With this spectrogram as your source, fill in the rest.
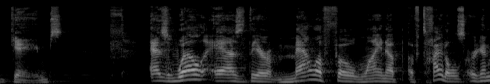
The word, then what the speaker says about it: Malifaux: not just Wyrd Games, as well as their Malifaux lineup of titles, are going to be pleased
